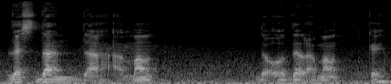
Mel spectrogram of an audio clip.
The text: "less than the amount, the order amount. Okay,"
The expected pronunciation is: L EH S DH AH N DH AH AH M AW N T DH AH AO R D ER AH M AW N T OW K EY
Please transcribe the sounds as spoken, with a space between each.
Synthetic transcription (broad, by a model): L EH S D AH N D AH AH M AW N T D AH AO L D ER AH M AW N T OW K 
